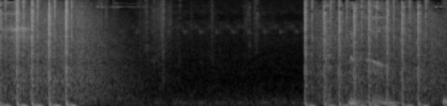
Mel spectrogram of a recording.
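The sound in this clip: Video game gunfire rattles in quick automatic bursts, a loud volley at the start, then a quiet gap, then another rapid burst of sharp shots, with no voices.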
